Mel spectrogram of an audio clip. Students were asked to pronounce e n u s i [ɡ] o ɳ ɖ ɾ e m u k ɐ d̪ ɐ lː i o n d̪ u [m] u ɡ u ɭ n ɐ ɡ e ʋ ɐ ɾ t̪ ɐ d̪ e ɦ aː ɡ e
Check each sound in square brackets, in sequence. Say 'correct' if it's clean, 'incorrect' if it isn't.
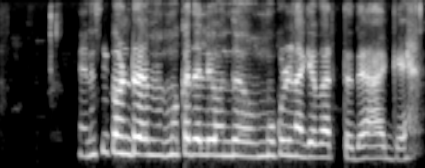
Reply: incorrect, correct

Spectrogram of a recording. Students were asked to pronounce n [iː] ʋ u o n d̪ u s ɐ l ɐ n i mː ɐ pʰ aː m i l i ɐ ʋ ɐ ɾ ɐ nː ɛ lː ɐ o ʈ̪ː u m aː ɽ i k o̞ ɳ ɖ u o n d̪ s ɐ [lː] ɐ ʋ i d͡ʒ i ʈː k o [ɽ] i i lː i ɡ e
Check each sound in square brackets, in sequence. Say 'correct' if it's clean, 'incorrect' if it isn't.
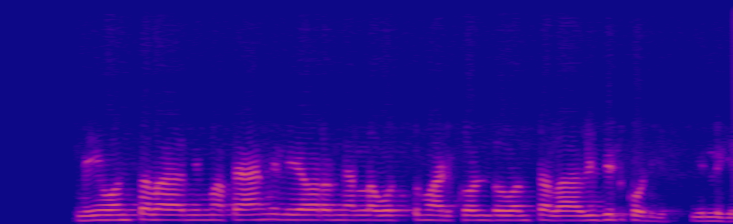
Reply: correct, incorrect, correct

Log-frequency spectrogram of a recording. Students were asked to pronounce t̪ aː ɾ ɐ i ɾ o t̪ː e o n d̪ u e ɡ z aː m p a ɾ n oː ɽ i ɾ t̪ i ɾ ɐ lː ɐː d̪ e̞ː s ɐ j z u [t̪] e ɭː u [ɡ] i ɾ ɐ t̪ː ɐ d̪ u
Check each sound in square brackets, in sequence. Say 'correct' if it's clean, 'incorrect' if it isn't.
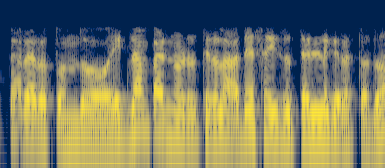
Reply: correct, correct

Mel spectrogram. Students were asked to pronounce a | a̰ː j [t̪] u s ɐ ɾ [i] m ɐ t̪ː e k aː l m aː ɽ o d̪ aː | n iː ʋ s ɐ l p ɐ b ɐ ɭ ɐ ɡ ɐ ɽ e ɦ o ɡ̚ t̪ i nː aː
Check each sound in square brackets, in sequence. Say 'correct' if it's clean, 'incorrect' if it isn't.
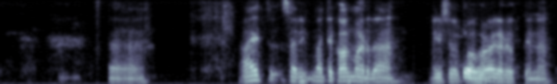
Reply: correct, correct

